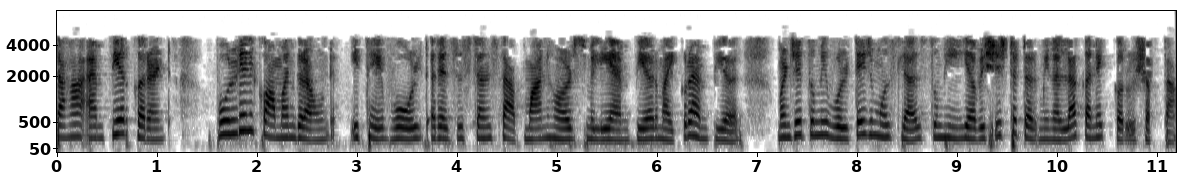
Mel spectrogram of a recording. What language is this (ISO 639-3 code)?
mar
